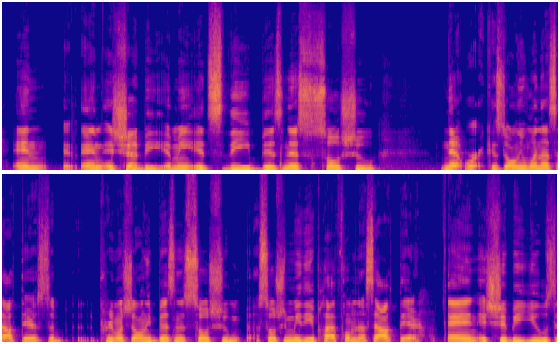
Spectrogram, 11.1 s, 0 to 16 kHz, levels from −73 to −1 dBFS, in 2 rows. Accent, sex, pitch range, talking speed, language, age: American, male, 120-145 Hz, 205 wpm, Italian, 20-39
